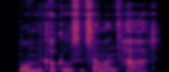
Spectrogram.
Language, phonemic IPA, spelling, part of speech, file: English, /woːm ðə ˈkɔk.əlz əv ˌsɐm.wənz ˈhɐːt/, warm the cockles of someone's heart, verb, En-au-warm the cockles of someone's heart.ogg
- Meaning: Especially of food or drink (particularly an alcoholic beverage): to cause someone to feel deeply warm and comfortable; to comfort, to satisfy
